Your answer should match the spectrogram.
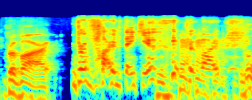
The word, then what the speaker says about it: Brevard: It's Brevard. Brevard.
